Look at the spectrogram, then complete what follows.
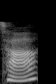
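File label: "caa2", Cantonese; microsoftHiuGaai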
